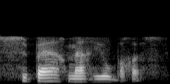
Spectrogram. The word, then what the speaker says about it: Super Mario Bros: Vous l'aurez deviné, je parle ici de Super Mario Bros. C'est comme ça qu'on le prononce en français.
